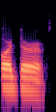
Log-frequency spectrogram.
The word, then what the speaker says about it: hors d'oeuvres: No, it's pronounced hors d'oeuvres.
